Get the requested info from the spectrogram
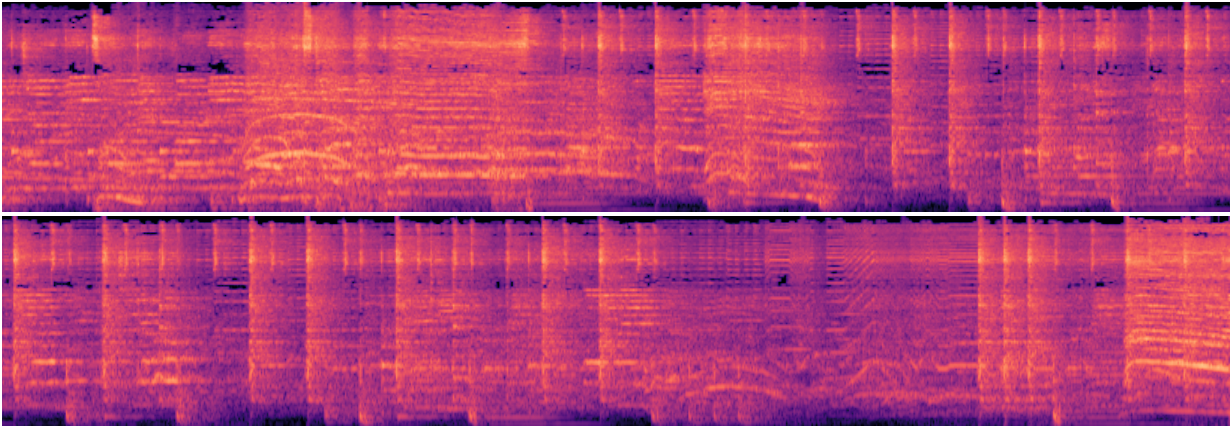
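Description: Dance-battle music with a steady drum beat playing over a sound system, with a crowd cheering and shouting loudly over it for the first several seconds. Then the beat carries on under a quieter crowd, and the sound swells again near the end.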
